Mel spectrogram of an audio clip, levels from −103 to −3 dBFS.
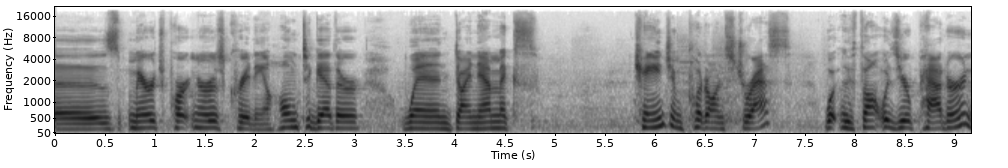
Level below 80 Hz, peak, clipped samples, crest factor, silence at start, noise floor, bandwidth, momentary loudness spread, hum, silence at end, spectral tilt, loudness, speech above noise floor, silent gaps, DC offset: -68 dBFS; 0 dBFS; under 0.1%; 18 dB; 0 s; -45 dBFS; 19 kHz; 6 LU; none; 0 s; -4 dB/octave; -18 LUFS; 27 dB; none; under 0.1%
